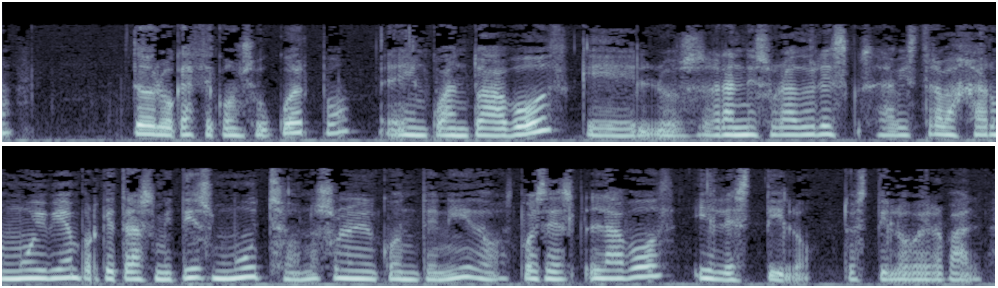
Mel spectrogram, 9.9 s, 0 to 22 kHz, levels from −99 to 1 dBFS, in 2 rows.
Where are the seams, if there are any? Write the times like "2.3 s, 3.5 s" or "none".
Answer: 1.9 s, 7.5 s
